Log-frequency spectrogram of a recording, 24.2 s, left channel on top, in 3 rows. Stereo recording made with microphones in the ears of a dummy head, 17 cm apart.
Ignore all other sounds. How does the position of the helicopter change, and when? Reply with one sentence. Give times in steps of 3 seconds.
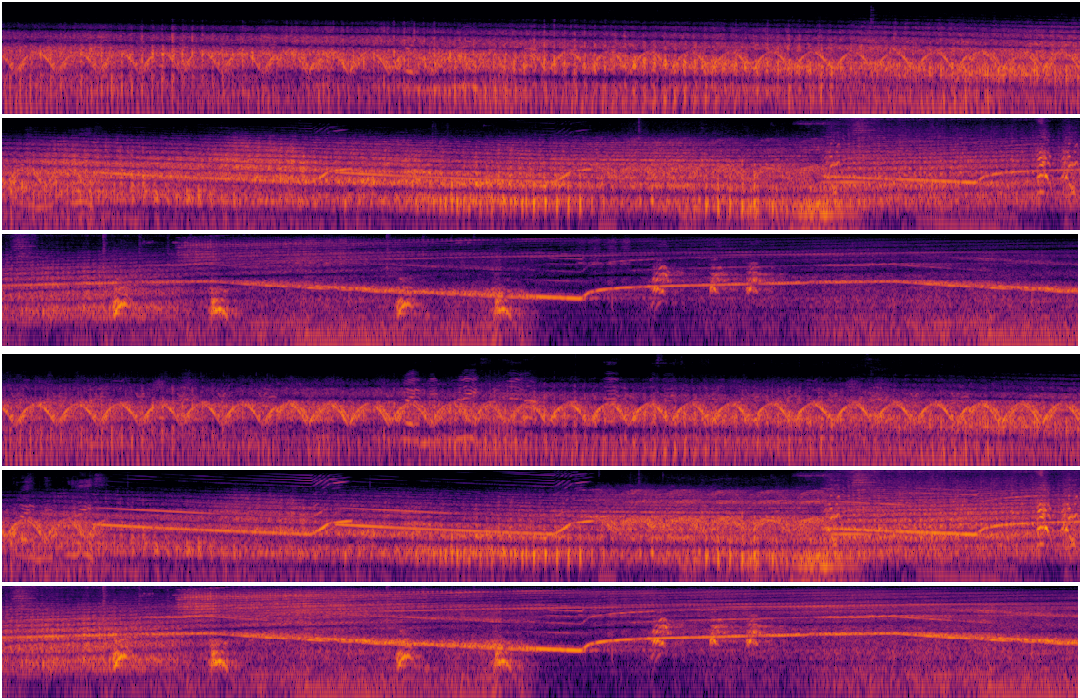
You can hear the helicopter on the left from 0 s, in the centre from 12 s and on the right from 15 s.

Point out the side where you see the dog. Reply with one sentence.
In this clip you hear the dog on the right.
